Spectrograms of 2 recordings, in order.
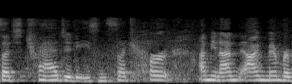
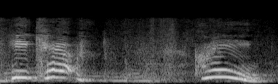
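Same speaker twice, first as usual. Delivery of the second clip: much higher, a laugh in it; excited emphasis; 8 semitones higher, much slower than usual. Real, not acted. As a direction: lift it up with joy. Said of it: "repeated for emphasis".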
